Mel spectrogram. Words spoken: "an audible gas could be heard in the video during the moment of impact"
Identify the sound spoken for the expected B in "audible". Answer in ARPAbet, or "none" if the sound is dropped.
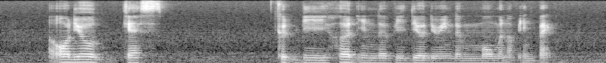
none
